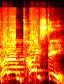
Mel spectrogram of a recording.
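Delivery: put-on high-pitched old man barbershop regular voice. Doing his film-character imitation again on request: Eddie Murphy old man impression. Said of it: "Want to hear it again".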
